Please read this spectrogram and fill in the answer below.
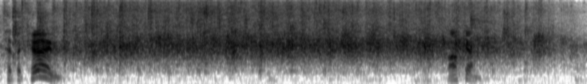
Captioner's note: audience applauding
